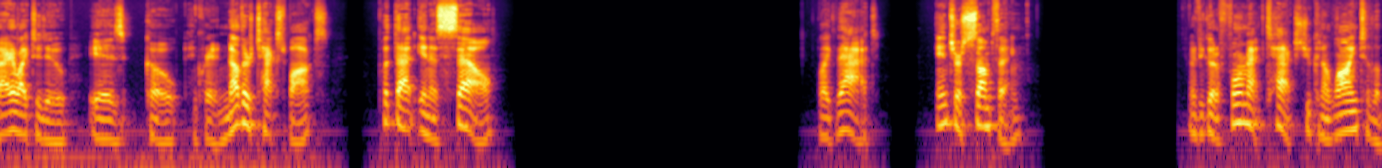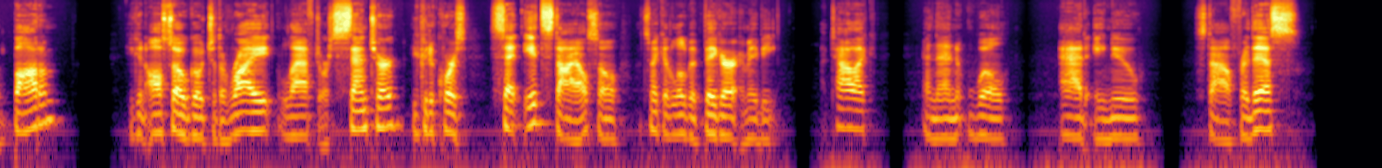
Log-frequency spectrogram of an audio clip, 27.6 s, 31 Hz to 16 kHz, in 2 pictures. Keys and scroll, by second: 9.5-11.9 typing, 18.9 super+a, 26.7-27.6 typing.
